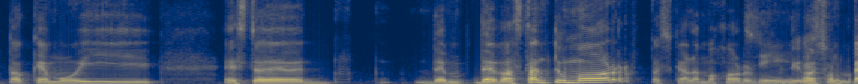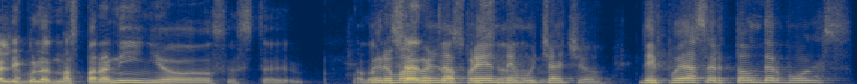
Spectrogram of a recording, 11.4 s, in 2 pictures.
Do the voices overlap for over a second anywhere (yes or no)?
yes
